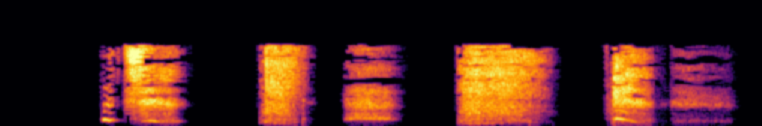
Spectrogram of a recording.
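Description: A quick series of sneezes, five or so sharp, breathy bursts with short pauses between, fairly loud, with no talking around them, illustrating a cold.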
